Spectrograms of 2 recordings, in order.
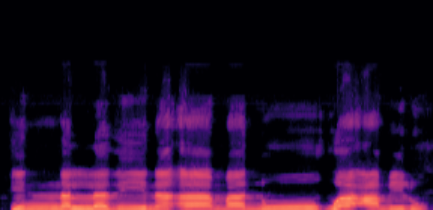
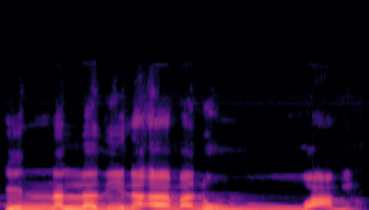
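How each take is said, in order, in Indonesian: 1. Vokal sebelum "wa" dibaca panjang. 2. Vokal sebelum "wa" menyatu dengan w. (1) "Untuk menghindari idgham, maka ini harus dimadkan" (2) "Khawatir dibaca"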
